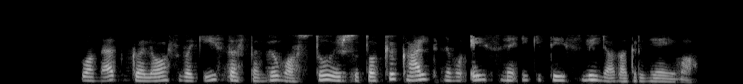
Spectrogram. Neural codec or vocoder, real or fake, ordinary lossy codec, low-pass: codec, 16 kHz, 6 kbps, DAC; fake; AAC, 16 kbps; 7.2 kHz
